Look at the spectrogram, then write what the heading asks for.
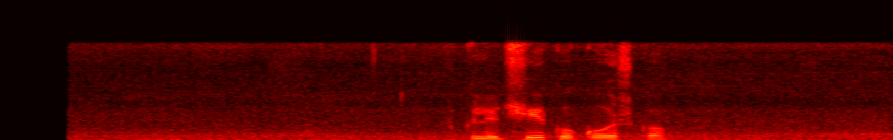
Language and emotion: Russian, neutral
